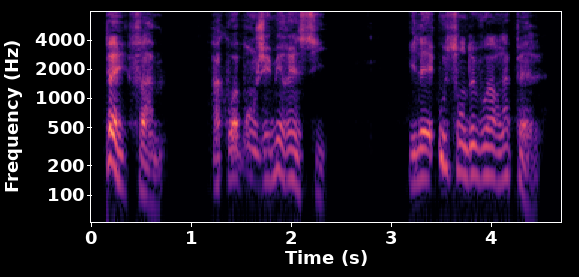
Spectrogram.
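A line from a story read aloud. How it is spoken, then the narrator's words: Man murmuring. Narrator (French): murmura-t-il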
